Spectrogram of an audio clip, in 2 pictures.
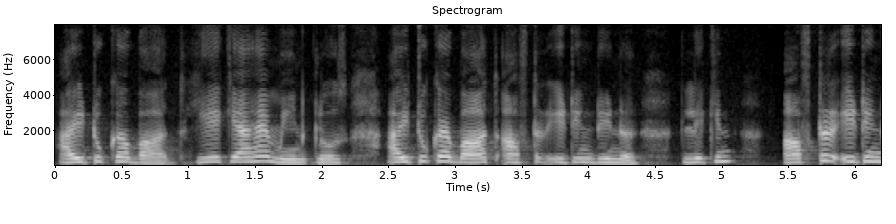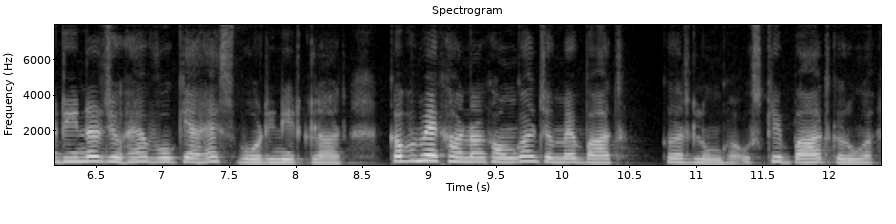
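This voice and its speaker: Higher-voiced woman teacher explaining step by step. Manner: explains step by step, asking and answering her own questions. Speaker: English teacher. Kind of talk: revision lecture.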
